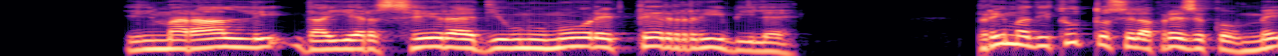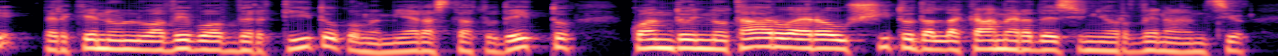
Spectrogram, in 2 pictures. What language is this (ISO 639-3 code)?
ita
